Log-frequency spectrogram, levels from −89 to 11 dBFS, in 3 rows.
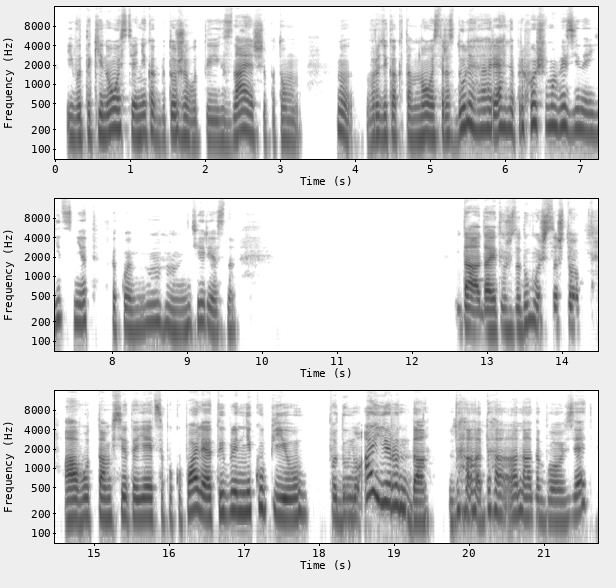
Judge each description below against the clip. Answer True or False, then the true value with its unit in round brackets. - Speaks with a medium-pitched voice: True (170 Hz)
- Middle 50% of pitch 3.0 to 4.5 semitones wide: True (4.2 semitones)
